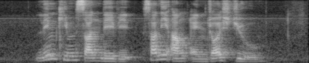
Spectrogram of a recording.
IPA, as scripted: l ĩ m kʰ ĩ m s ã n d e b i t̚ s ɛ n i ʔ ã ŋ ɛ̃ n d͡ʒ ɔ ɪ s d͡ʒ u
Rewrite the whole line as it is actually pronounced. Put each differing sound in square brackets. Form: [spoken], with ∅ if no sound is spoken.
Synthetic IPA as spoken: l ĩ m kʰ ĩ m s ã n d e [v] i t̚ s [a] n i ʔ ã ŋ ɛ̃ n d͡ʒ ɔ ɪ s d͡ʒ u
